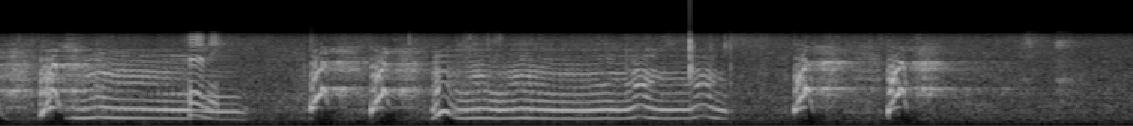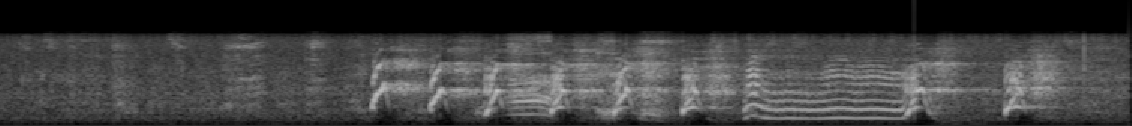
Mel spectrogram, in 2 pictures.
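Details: A Collie named Tennyson, which habitually barks at a roommate, gives drawn-out, whining, tonal barks lasting one to two seconds each, broken by clusters of quick yelps, with a quieter stretch midway.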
